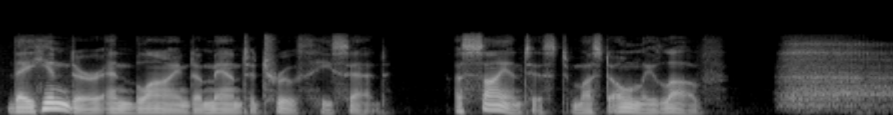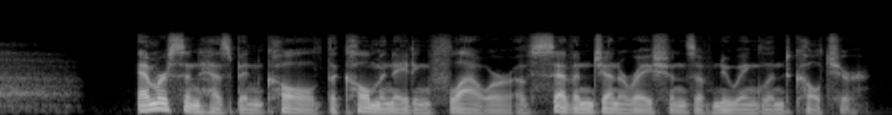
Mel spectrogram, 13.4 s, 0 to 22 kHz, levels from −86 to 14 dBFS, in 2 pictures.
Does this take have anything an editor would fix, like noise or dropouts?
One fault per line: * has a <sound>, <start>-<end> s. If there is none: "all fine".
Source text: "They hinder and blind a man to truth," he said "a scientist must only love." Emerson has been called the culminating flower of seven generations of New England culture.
* has a sigh, 5.8-7.3 s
